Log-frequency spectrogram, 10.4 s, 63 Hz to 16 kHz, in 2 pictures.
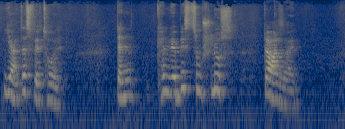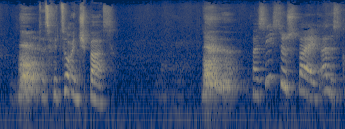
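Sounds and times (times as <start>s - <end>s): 
speech: 0.2s - 1.0s, 1.8s - 4.6s, 5.4s - 6.9s, 9.0s - 10.3s
single sharp dog bark: 5.4s - 5.9s, 8.2s - 8.9s.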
